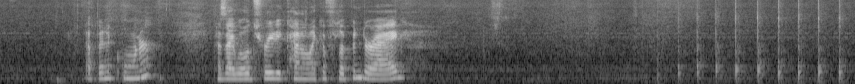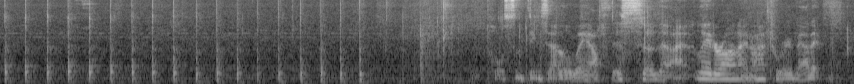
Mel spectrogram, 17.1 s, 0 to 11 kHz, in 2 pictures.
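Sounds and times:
fingertip tapping plastic cup: 6.8 - 12.3.

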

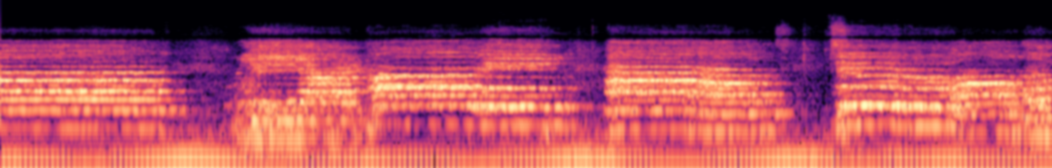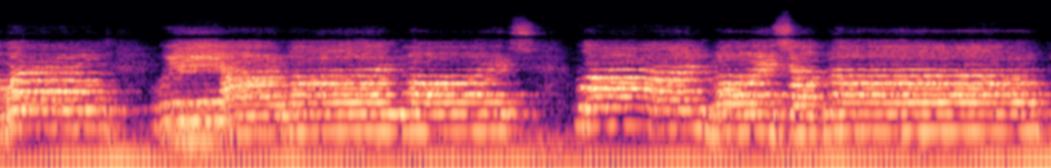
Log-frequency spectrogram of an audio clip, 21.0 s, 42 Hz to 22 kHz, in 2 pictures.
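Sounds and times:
mixed choir singing a cappella: 0.0 - 21.0.

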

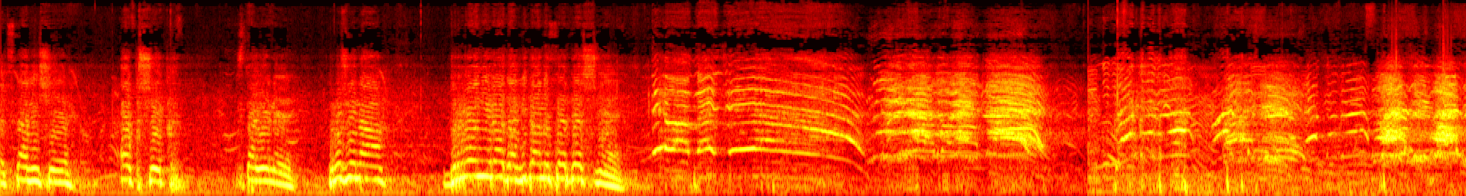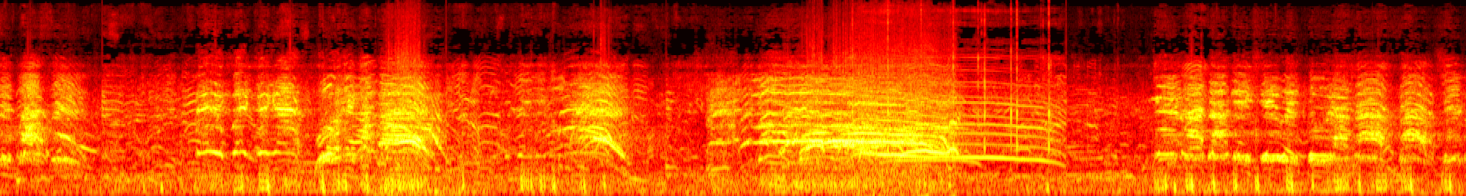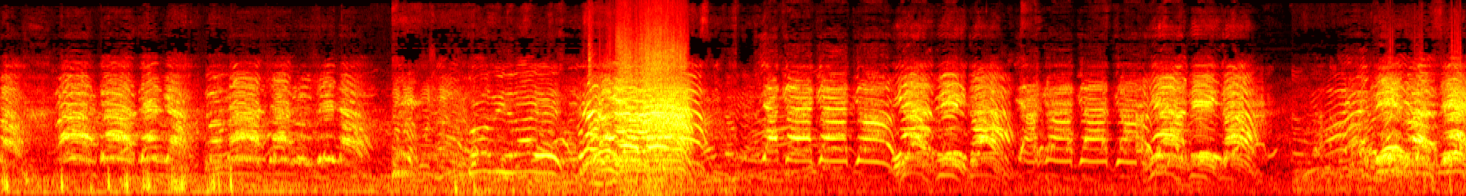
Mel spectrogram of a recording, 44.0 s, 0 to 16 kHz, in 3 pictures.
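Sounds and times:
boys shouting a chant: 6.6 - 25.3, 26.2 - 43.9
boys shouting in unison: 21.7 - 25.3, 33.7 - 43.9.

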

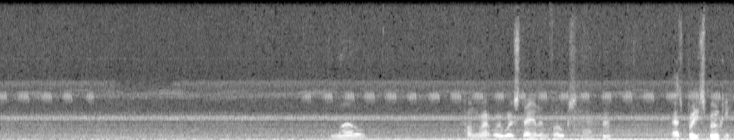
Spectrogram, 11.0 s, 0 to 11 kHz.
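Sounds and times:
insects droning: 0.0 - 11.0
low steady hum: 0.0 - 11.0.

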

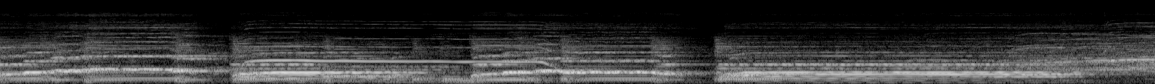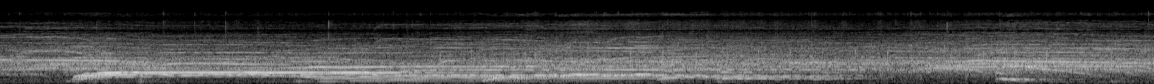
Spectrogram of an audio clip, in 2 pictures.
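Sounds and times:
audience cheering and whooping: 10.2 - 23.0.

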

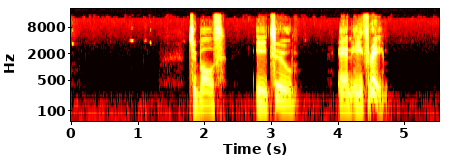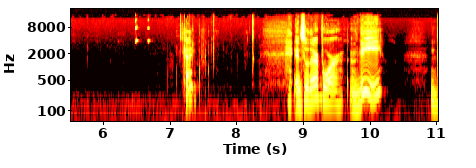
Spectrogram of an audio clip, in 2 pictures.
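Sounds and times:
low steady hum: 0.0 - 11.0
marker squeaking on glass: 0.8 - 1.7, 5.6 - 7.7.

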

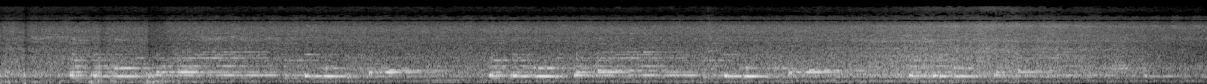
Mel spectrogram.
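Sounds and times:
steady background noise: 0.0 - 12.0
chime melody over loudspeakers: 2.8 - 12.0.

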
